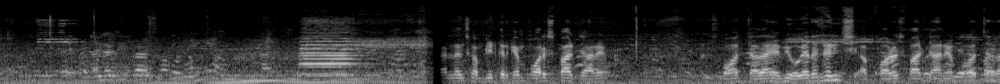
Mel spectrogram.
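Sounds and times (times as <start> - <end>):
vehicle horn: 0.4 - 1.0, 2.6 - 4.3.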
